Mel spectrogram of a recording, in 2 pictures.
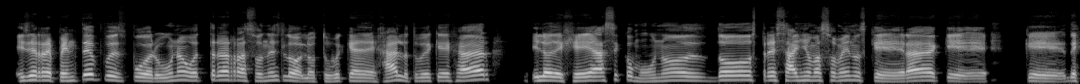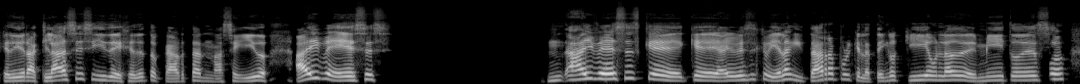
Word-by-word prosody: y 170 - -2
de 205 +3 +3
repente, 185 +3 +2
pues, 200 -7 -3
por 160 -4 -2
una, 175 +7 -2
u, 195 - -1
otras 205 +3 -1
razones 185 0 -3
lo 170 -5 0
lo 145 0 -6
tuve 145 +1 -7
que 165 - +1
dejar, 155 +3 0
lo 180 -5 -5
tuve 160 +2 -6
que 175 - -4
dejar, 180 +7 +2 0.4
y 175 - -3
lo 185 0 +4
dejé 170 +1 +2
hace 185 +4 +1
como 175 -9 -7
unos 175 +2 -3
2, 200 +3 +1
3 190 -1 -1
años, 185 +1 +2
más 185 0 -3
o 185 - -4
menos, 190 0 -4
que 140 -4 -1
era 180 +5 +4
que 135 -6 -2 0.3
que 145 -4 -1
dejé 165 -1 -1
de 160 - -1
ir 175 +1 +2
a 165 - +4
clases, 220 +9 +1
y 205 -3 -3
dejé 155 -4 0
de 170 +3 -5
tocar 140 -6 -4
tan 175 -1 -4
más 135 -1 -8
seguido. 165 +3 0 0.3
Hay 295 +4 +5
veces 230 - +2 1.5
Mm, 180 +3 -9
hay 245 +5 +4
veces, 265 +2 +3
que 205 - +3
que 185 -4 +3
hay 175 +3 +1
veces 210 +4 -3
que - - -6
veía 180 - +2
la 235 - +3
guitarra 185 +5 0
porque 235 -2 -6
la 140 - -4
tengo 160 +7 -5
aquí 200 +1 -3
a 210 - +1
un 200 - -4
lado 205 +1 +3
de 175 -6 0
mí, 185 +5 -2
y - - -6
todo 195 +1 -3
eso, 200 +5 -2
180 Hz, 195 wpm, -20 LUFS, 165-200 Hz, 1.5 s, Hay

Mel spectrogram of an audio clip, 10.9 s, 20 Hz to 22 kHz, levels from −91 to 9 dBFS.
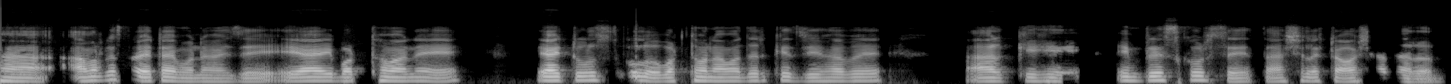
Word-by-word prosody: হ্যাঁ, 125 -2 +4 0.4
আমার 145 +3 +4
কাছে 175 - -2
তো - - -8
এটাই 140 0 +3
মনে 120 0 -2
হয় 115 0 -4
যে 115 - -3 0.3
AI 140 +1 +5
বর্তমানে 135 0 +1 0.9
AI 145 0 +9
টুলসগুলো 155 -1 0
বর্তমানে 130 +2 +1
আমাদেরকে 140 +2 -2 0.2
যেভাবে 130 +1 -2 0.9
আর 125 0 +4
কি 130 - -5 0.7
impress 150 +2 0
করছে 155 -4 -2 0.2
তা - - -8
আসলে 130 +1 -4
একটা - - -2
অসাধারণ। 120 -4 -4
135 Hz, 125 wpm, -23 LUFS, 130-145 Hz, 0.9 s, AI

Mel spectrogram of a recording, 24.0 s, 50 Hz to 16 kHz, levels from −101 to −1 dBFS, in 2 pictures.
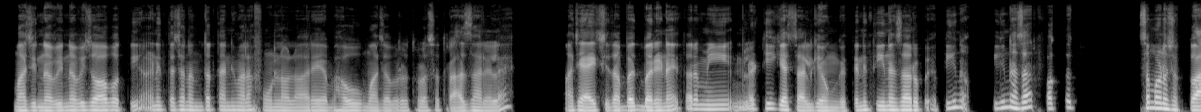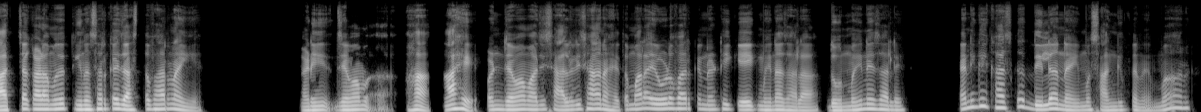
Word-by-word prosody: माझी 110 +1 +1
नवी-नवी 110 +2 +1
जॉब 120 0 +4
होती 120 0 -2
आणि 130 - -1
त्याच्यानंतर 125 -1 -1
त्यांनी 120 0 -1
मला 120 0 +1
फोन 110 -4 -4
लावला, 105 -1 -1
"अरे 110 0 0
भाऊ! 105 +1 0
माझ्याबरोबर 100 0 -3
थोडासा 105 +2 -4
त्रास 95 +2 -2
झालेला 105 0 -1
आहे. 210 - -5 0.6
माझी 115 +2 +1
आईची 110 0 +2
तब्येत 115 +1 +4
बरी 110 0 +5
नाही." 115 +3 +1
तर - - +1
मी 145 0 +1
म्हटलं - - -2
ठीक 165 -3 0
आहे 130 - +7
चाल 105 -2 +2
घेऊन 105 -1 +1
घे. 95 - -2
त्याने 115 +5 0
3000 125 0 +3
3 200 +4 0
अ, - - -7 0.3
3000 190 +1 +3
फक्त, 170 +3 -5 0.7
असं 185 - +2
म्हणू 180 -3 +7
शकतो. 130 -4 +1
आजच्या 125 +5 +4
काळामध्ये 150 +1 +4
3000 140 +1 +2
काही 160 -2 +3
जास्त 135 +1 +2
फार 150 +1 +2
नाहीये. 125 -11 -1 1.0
आणि 120 +2 +1
जेव्हा. 125 +2 +2
मा 130 - -9 0.3
हां, 135 -3 +4 0.2
आहे. 155 -1 +3
पण 135 +1 -2
जेव्हा 135 +1 +3
माझी 140 0 0
सॅलरी 130 0 -2
छान 160 -1 +1
आहे 120 -6 -1
तर - - -6
मला 155 +4 -1
एवढं 160 +1 +2
फार 165 -1 0
क - - -8
नाही 140 -2 -4
ठीक 150 -2 -5
आहे. 130 0 +2
1 130 0 -4
महिना 130 0 0
झाला, 110 -3 -2 0.2
2 110 0 0
महिने 145 +6 +1
झाले. 135 -5 -1
त्यांनी 155 +8 -8
काही 245 +1 -2
खासकर 195 +4 -2
दिलं 145 +3 +2
नाही. 125 -3 0
मग 120 +2 -4
सांगितलं 120 +1 -5
नाही. 105 - -7
मग 185 +9 -4
125 Hz, 200 wpm, -23 LUFS, 110-150 Hz, 1.0 s, आहे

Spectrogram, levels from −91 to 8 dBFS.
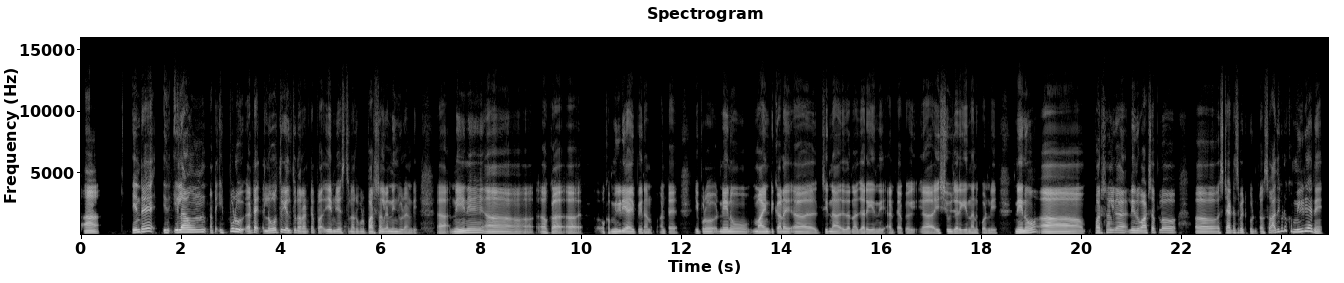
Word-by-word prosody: ఆ! - - +8 0.9
ఇంటే 205 +5 +5 0.4
ఇ - - +2 0.2
ఇలా 185 +1 +8
ఉం 185 +1 +3 0.3
అంటే 145 - -7
ఇప్పుడు 215 +8 +3 0.2
అంటే 135 - +2 0.2
లోతుగా 170 +5 +1
వెళ్తున్నారు. 145 -4 -1
అంటే 130 +5 -9
ప - - -4 0.2
ఏం 130 - +1
చేస్తున్నారు? 115 -1 -4
ఇప్పుడు 110 -1 -7
పర్సనల్‌గా 115 +1 +1
నేను 110 0 +1
చూడండి. 90 -5 -7 0.5
ఆహ్, - - 0 0.2
నేనే 145 +6 +5 0.4
ఆహ్, 115 -4 -1 0.3
ఒక 105 - -15 0.4
ఆహ్, - - -1 0.5
ఒక - - -11
మీడియా 130 +3 +4
అయిపోయినాను. 95 -7 -3 0.2
అంటే 95 0 -5 0.5
ఇప్పుడు 110 0 -1 0.3
నేను 130 -1 +3 0.5
మా - - +7
ఇంటికాడ 125 +1 -2 0.3
ఆహ్, 100 -3 0 0.2
చిన్న 115 -2 -1 0.2
ఏదన్నా 95 -1 -3
జరిగింది 90 -2 -2 0.2
అంటే, 85 - -13
ఒక - - -32 0.4
ఆహ్, 85 -2 0
ఇష్యూ 120 +4 -3
జరిగిందనుకోండి. 85 -3 -3 0.5
నేను 140 +1 +7 0.3
ఆహ్, 110 -4 +4 0.3
పర్సనల్‌గా 170 +4 -1 0.2
నేను 150 -1 +2
వాట్సాప్‌లో, 165 +3 -1 0.7
ఆహ్, 125 -1 0
స్టేటస్ 145 +1 -1
పెట్టుకుంటాం. 110 -4 -7
సో, - - -6
అది 190 - -1
కూడా 300 +4 -5
ఒక 220 - -4
మీడియా‌నే. 240 +3 +1
120 Hz, 130 wpm, -23 LUFS, 100-150 Hz, 0.9 s, ఆ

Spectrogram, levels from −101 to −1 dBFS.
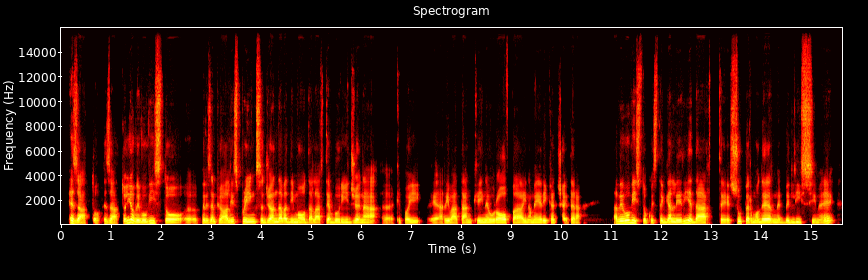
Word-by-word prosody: esatto, 115 0 0
esatto, 125 -1 -2
io 205 +7 +6
avevo 135 0 +4
visto 125 -7 +1
uhm, 120 0 -7
per 135 - -1
esempio 125 -1 -1
a 115 - 0
Alice 135 +3 -2
Springs 135 -2 0
già 125 +2 +3
andava 130 +1 +3
di 120 -1 -2
moda 115 -1 0
l'arte 115 +1 -1
aborigena, 115 0 -2
ehm, - - -13
che - - -14
poi 115 -1 -3 0.2
è - - -7
arrivata 115 -1 -2
anche 115 +1 -6
in 115 0 +1
Europa, 115 -1 +2
in 110 0 -3
America, 115 +2 -2
eccetera. - - -5 0.6
Avevo 175 +5 +6
visto 180 -11 0
queste 120 0 -3
gallerie 135 +6 +3
d'arte 115 -2 -1
super 155 -4 0
moderne, 120 -1 +3
bellissime, 115 - -4
120 Hz, 140 wpm, -23 LUFS, 115-135 Hz, 0.6 s, io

